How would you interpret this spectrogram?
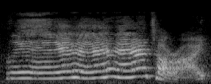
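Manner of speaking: long, high drawn-out "well"; comically stretched, high-pitched concession; reluctant concession. Acted. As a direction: hold a high note, then give in. Acts his reaction to director's refusal.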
